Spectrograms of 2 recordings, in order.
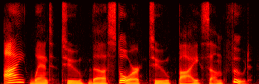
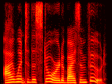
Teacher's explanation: Robotic version, I went to the store to buy some food. Every word the same length.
